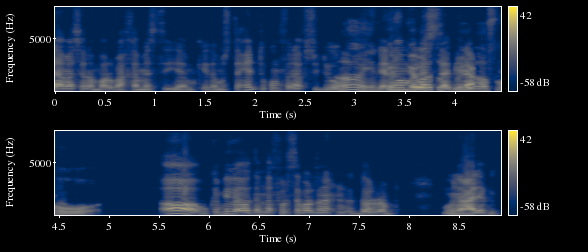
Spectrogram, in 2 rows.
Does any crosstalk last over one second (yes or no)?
yes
